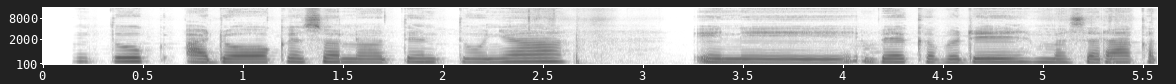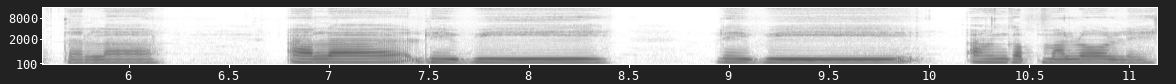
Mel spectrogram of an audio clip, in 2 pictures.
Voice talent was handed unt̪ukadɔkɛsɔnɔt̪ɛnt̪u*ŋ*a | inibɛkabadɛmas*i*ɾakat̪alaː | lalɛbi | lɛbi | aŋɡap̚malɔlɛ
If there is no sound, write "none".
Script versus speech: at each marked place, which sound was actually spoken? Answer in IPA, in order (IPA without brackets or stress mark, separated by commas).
ɲ, a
